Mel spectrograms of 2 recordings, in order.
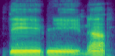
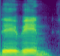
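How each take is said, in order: First: The final vowel is fully pronounced after n. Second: The final vowel is dropped, ending on n. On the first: The speaker calls it right. "here we have to pronounce that whole letter" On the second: The speaker calls it wrong. "maybe in Hindi, Deven, right? This will become Deven"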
